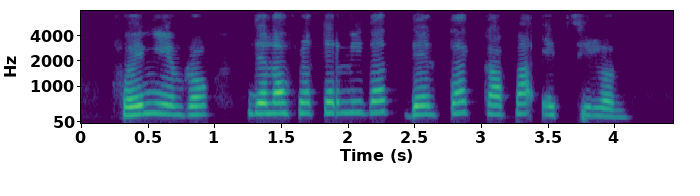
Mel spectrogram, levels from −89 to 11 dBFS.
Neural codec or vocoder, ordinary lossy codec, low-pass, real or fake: codec, 44.1 kHz, 2.6 kbps, SNAC; Opus, 24 kbps; 7.2 kHz; fake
